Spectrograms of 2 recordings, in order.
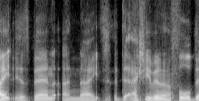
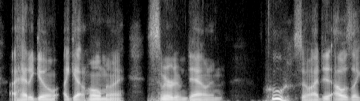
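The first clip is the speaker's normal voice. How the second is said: plain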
